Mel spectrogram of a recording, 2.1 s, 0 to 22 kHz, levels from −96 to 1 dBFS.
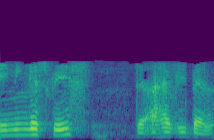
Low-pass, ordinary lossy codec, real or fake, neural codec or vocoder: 3.6 kHz; MP3, 16 kbps; real; none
